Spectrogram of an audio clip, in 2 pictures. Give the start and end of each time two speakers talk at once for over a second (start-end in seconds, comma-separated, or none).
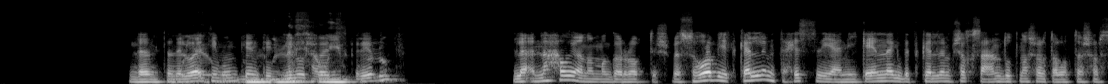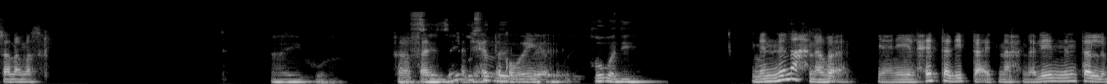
1.7-4.0, 15.1-16.6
